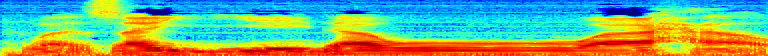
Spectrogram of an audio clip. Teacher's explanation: Jadi di bagian daunya itu suaranya itu kita tahan ya. Kita panjangkan sejenak sepanjang dua harakat. Kita dengungkan, kita gunahkan. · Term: idgham ghunah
